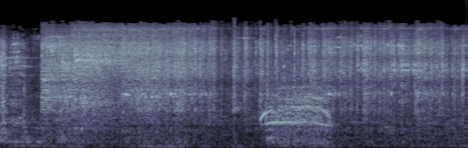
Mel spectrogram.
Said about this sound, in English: My number three is the elephant playing the slot machine in Diamonds Are Forever.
